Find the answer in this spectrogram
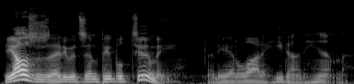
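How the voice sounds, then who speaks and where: Reading a first-person memoir dramatically, this low-voiced audiobook narrator from the United States talks fast, with a sing-song lilt and darkish tone. His telling is gritty and irreverent, like a man looking back on his own rough history.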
